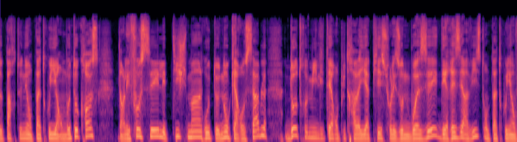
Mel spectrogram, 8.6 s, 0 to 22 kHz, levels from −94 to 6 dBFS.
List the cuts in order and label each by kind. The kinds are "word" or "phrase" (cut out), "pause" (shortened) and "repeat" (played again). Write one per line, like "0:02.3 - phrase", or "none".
0:03.4 - word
